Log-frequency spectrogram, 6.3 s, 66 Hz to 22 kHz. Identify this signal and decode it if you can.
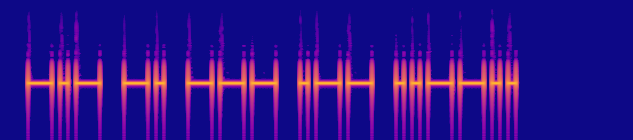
Morse code, heard as a keyed tone, about 15 wpm, 700 Hz. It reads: KNOW?
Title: Sentences from Top 100 Words 15wpm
